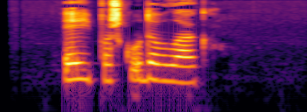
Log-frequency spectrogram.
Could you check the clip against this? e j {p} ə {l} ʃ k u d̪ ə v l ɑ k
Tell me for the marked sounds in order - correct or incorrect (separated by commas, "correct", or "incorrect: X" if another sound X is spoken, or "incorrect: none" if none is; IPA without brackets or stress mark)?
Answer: correct, incorrect: none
